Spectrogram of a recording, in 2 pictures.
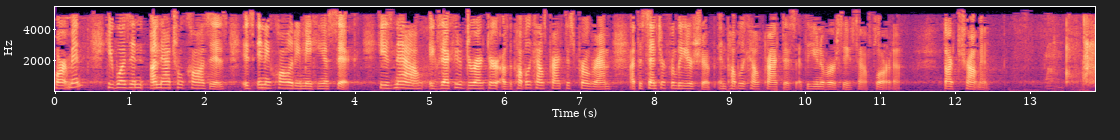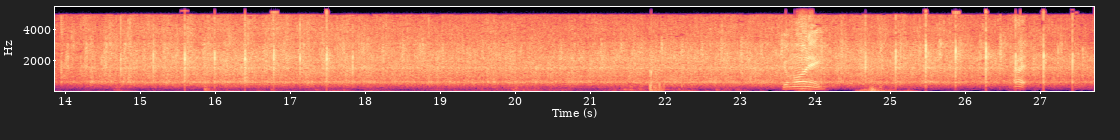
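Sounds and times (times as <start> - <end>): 
speech: 0.0 - 12.6, 23.6 - 24.2, 26.6 - 26.9
audience applause for a speaker at a public health lecture: 13.5 - 27.7.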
